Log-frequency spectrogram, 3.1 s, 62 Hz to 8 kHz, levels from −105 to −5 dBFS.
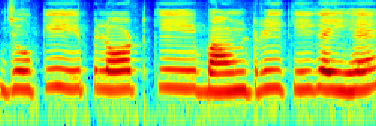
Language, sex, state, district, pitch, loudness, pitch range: Hindi, female, Uttar Pradesh, Gorakhpur, 260 Hz, -16 LUFS, 255-265 Hz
